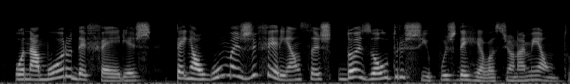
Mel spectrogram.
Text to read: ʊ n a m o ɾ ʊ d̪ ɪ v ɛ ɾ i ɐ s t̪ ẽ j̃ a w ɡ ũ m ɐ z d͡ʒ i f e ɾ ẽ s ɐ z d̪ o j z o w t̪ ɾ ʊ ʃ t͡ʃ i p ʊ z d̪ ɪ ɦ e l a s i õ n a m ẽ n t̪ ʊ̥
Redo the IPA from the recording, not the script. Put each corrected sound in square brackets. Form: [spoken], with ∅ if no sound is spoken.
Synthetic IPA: ʊ n a m o ɾ ʊ d̪ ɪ [f] ɛ ɾ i ɐ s t̪ ẽ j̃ a w ɡ ũ m ɐ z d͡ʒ i f e ɾ ẽ s ɐ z d̪ o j z o w t̪ ɾ ʊ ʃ t͡ʃ i p ʊ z d̪ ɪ ɦ e l a s i [o] n a m ẽ n t̪ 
